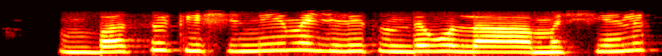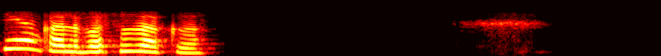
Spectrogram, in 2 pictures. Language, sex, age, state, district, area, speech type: Dogri, female, 30-45, Jammu and Kashmir, Reasi, urban, conversation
